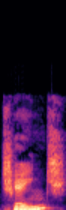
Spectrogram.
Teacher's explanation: Aqui a gente já juntou change, que tem esse sonzinho tch, tch, no final, com your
